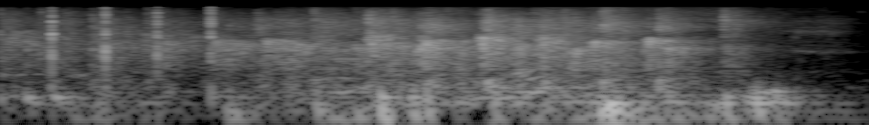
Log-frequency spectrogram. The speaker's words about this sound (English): And a round of applause for Mark.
